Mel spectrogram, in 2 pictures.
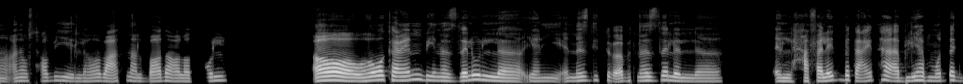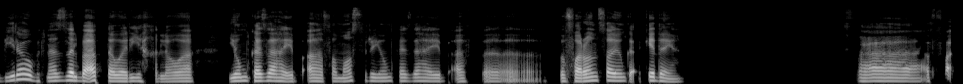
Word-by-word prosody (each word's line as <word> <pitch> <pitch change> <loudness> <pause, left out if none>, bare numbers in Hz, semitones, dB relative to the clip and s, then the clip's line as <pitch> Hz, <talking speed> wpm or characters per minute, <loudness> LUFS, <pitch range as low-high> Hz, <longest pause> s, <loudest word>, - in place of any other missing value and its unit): أنا 160 - -4
وصحابي 165 +1 -7
اللي 150 -1 -7
هو 160 +2 -4
بعتنا 160 +3 -3
لبعض 155 +2 -3
على 150 -3 -1
طول 185 +3 -4 0.9
آه، 185 0 +10
وهو 175 +6 +6
كمان 195 +3 +2
بينزّلوا 180 +1 +2
ال 190 -4 +3 0.3
يعني 155 -2 -6
الناس 170 +3 -2
دي 200 +2 -11
بتبقى 185 -6 -1
بتنزّل 175 +3 -1
ال 145 -2 -2 0.6
الحفلات 155 +4 0
بتاعتها 190 -1 -1
قبليها 165 +5 0
بمدة 170 +2 -2
كبيرة 190 +8 -1
وبتنزّل 175 -1 0
بقى 170 +2 +5
بتواريخ 150 -3 -2
اللي 135 +1 -7
هو 145 +1 -2 0.4
يوم 165 +2 +1
كذا 165 -1 +2
هيبقى 145 +1 -3
في 150 - -9
مصر، 165 +3 -7
يوم 160 0 -4
كذا 160 0 -6
هيبقى 150 -1 -6
في - - -30 0.9
في 150 - -4
فرنسا، 165 +5 +2
يوم 170 -1 0
ك - - -2
كده 175 -2 +1
يعني. 130 -2 -7 1.7
ف - - -15 0.8
ف - - -5
165 Hz, 145 wpm, -21 LUFS, 150-180 Hz, 1.7 s, آه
